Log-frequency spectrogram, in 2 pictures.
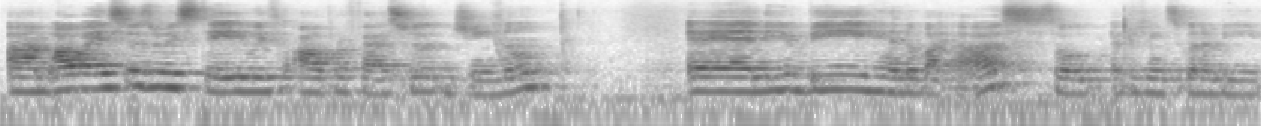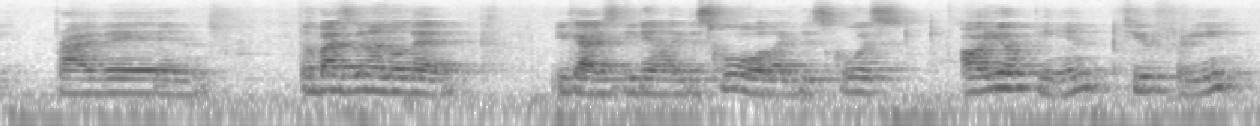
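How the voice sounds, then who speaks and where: A woman's voice: mid-range voice, fairly even intonation, normal speed. Young woman, student moderator, hesitant ums, echoey room, distant mic. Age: young adult. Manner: frequent ums, reassuring. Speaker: focus group moderator. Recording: echoey room from far off, background noise.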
